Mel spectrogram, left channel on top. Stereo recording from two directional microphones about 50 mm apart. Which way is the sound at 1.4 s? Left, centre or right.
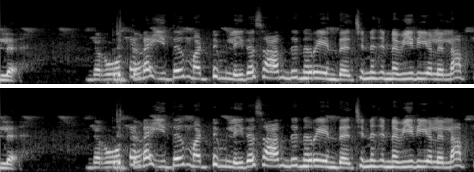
Right.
